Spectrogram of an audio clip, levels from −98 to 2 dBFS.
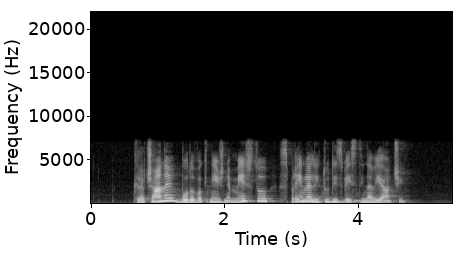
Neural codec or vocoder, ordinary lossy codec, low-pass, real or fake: none; none; 7.2 kHz; real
